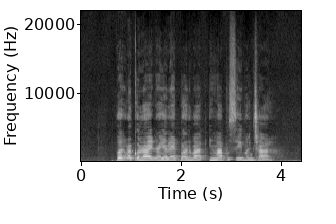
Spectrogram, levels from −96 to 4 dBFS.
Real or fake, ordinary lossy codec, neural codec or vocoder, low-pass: fake; none; codec, 44.1 kHz, 3.4 kbps, Pupu-Codec; none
